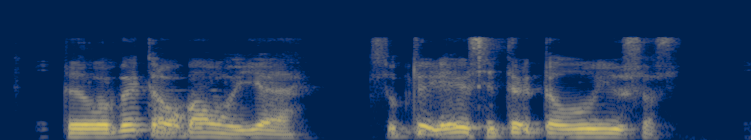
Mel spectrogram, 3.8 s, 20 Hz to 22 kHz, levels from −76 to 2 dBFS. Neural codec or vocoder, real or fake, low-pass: codec, 24 kHz, 0.9 kbps, WavTokenizer, medium music audio release; fake; 7.2 kHz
